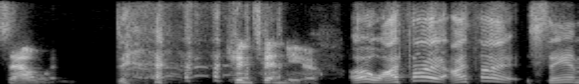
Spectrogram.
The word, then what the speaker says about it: Samhain: Like what killed me about that is how they mispronounced Samhain.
